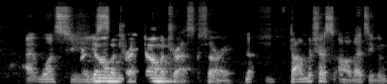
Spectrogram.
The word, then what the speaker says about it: Dimitrescu: Dimitrescu. Wants to use Domitrescu, sorry.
